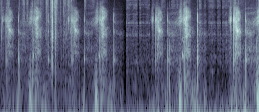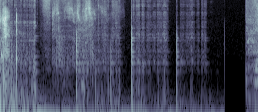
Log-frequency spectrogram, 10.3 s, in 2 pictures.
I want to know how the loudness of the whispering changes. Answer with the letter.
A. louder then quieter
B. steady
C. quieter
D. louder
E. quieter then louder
A.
